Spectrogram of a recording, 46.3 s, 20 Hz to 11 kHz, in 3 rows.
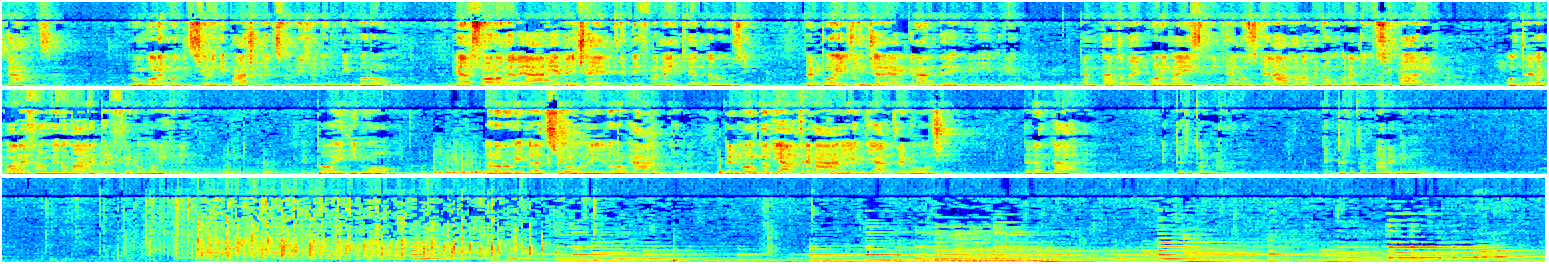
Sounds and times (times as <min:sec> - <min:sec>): Speech: 0:00.0 - 0:17.4, 0:20.3 - 0:25.0, 0:27.0 - 0:28.0, 0:28.6 - 0:29.9.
